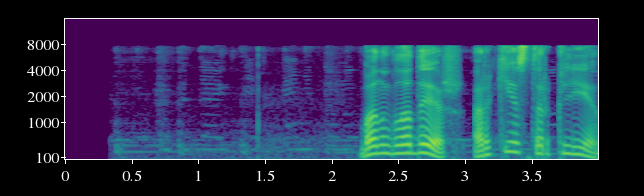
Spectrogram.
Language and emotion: Russian, positive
